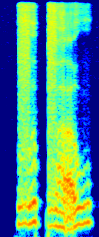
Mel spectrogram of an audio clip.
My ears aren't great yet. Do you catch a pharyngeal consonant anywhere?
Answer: no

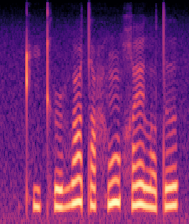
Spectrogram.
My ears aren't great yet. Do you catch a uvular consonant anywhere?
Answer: yes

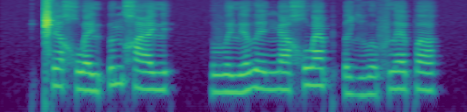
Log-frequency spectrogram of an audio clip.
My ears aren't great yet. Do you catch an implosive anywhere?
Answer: no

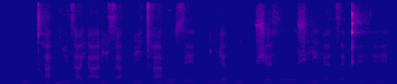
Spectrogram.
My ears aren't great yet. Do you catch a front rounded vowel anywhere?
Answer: no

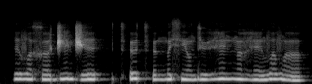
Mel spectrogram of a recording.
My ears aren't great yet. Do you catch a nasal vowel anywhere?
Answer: yes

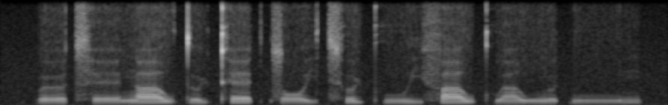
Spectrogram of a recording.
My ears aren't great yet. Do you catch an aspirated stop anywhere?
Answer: yes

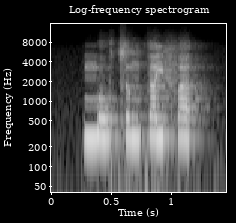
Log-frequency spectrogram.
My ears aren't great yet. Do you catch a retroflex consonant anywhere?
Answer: no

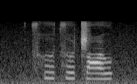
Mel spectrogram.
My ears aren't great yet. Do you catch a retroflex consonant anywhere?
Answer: yes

